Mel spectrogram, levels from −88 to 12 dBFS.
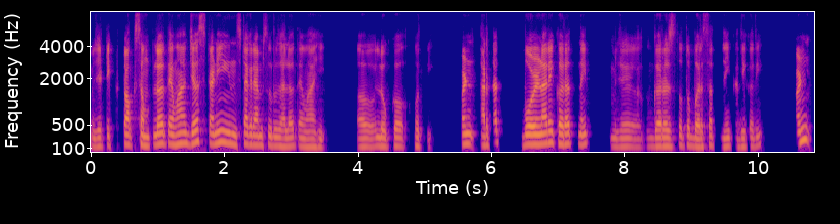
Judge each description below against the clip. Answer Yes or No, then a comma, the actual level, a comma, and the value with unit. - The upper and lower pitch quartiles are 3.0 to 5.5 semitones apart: Yes, average, 4.0 semitones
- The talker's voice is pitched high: No, medium, 150 Hz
